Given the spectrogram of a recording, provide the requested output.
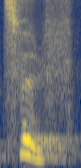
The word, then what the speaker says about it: zwölf: Le nombre 12 se dit zwölf. Z-W, O tréma, L-F. Le O avec un tréma ne se prononce plus O mais E.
